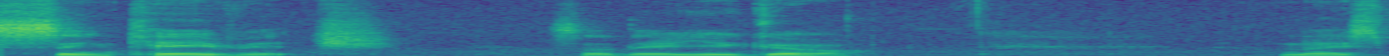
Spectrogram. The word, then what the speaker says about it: Sienkiewicz: Batman by Bill svich for many years I pronounced it sanitz but uh he corrected me it's svich so there you go nice Batman from original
